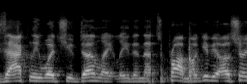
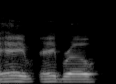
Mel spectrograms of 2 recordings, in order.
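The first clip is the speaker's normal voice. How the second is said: put-on depressed, downcast voice; 4 semitones lower, 4 dB quieter than usual. Retelling a phone call from a longtime acquaintance, imitating a depressed voice. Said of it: "he calls me up with this really kind of depressed voice".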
